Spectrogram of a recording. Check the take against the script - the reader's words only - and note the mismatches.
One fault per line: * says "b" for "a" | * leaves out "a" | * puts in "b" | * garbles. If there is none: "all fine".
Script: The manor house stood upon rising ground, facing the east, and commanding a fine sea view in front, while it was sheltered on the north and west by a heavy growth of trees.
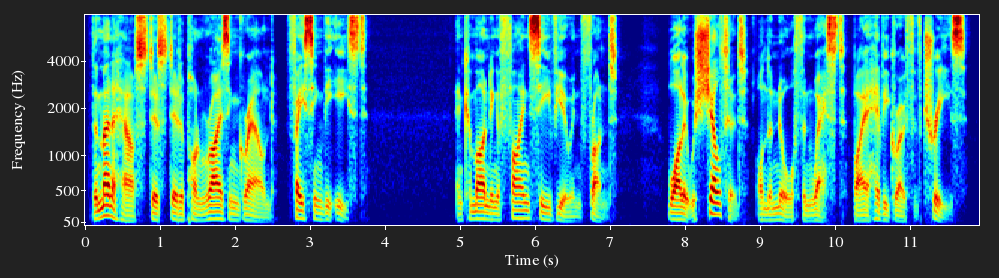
* puts in "stood"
